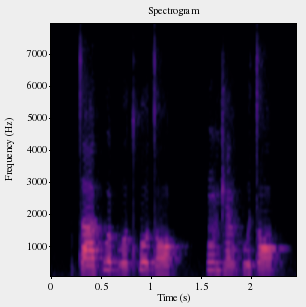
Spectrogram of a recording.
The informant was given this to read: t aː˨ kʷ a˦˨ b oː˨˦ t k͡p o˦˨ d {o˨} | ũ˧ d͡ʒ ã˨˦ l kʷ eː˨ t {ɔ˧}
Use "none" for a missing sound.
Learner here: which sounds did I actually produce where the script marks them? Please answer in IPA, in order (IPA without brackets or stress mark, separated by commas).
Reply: ɔ˨, ɔ˧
